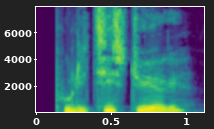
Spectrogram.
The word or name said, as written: Politistyrke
